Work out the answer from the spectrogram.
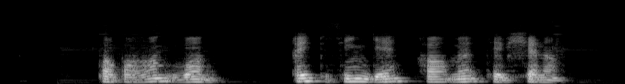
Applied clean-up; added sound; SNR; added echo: neural separator model SepFormer DNS4.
